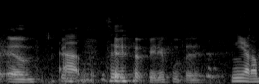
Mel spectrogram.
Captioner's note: laugh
